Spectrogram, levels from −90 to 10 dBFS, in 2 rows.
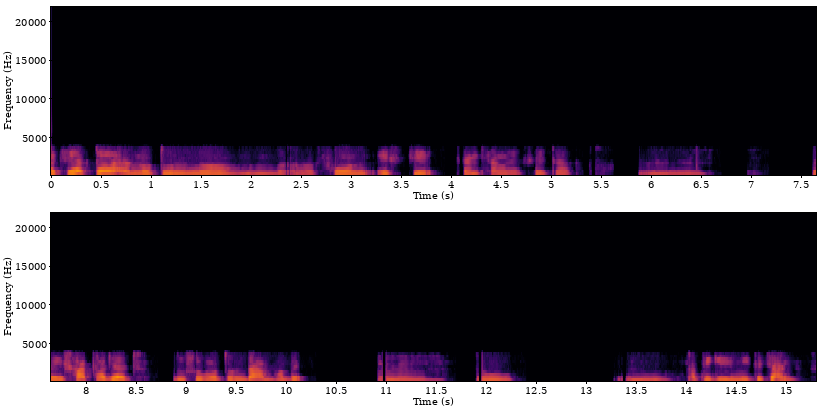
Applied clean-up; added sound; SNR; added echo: none; none; none; none.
